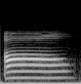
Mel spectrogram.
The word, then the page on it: ao: 1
